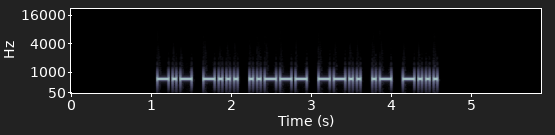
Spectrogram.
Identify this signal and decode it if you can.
Morse code, heard as a keyed tone, about 25 wpm, 700 Hz. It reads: KB2ZAB
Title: USA Call Signs - 6 Characters - 3x Character Spacing - 25wpm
